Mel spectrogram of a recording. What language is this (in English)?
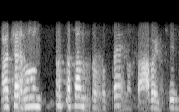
Maithili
